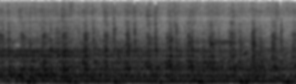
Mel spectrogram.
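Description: A tractor engine running in a potato field, a loud, continuous rumbling drone with a steady throb, close by and unbroken, with no voices over it.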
